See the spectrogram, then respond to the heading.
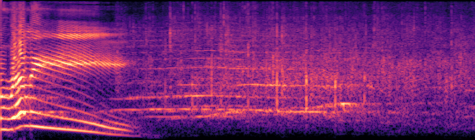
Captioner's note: applause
